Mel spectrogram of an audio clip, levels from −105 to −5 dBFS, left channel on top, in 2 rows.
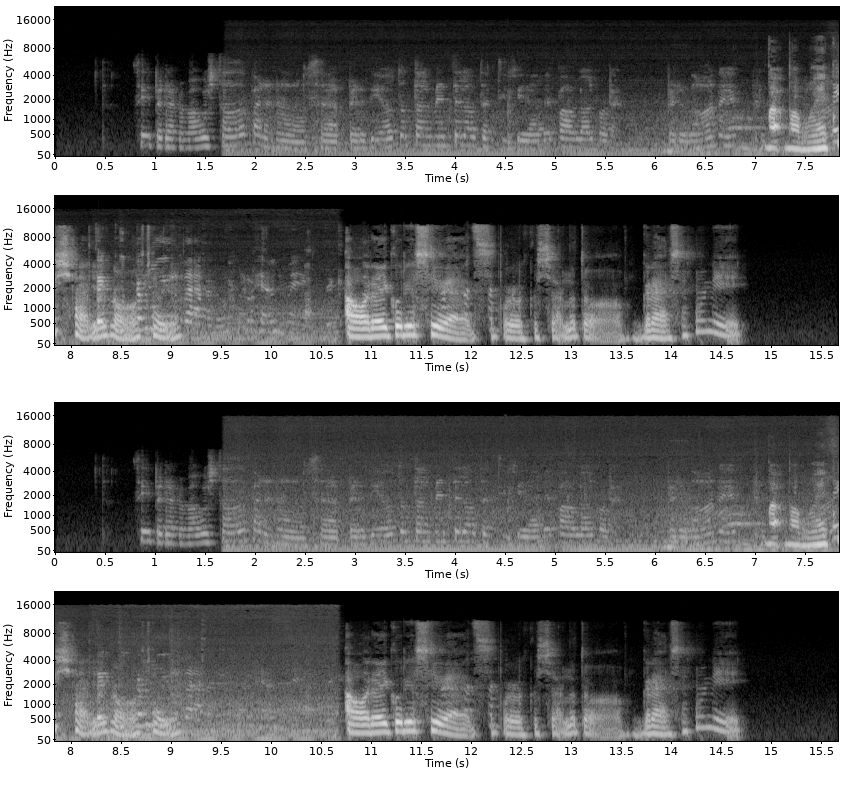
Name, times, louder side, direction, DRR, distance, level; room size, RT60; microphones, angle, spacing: voice 1, 0.8-5.7 6.1-7.8 9.1-9.3, equal, ahead, 1.3 m, -47 dB
sound 1, 1.7-10.7, right 4 dB, 80° right, 0.7 m, -46 dB
sound 2, 6.4-11.5, right 5 dB, 55° right, 1.1 m, -59 dB
voice 2, 7.1-9.1 10.7-14.7, left 3 dB, 15° left, 0.3 m, -30 dB
voice 3, 8.2-10.8 11.4-11.8 12.2-12.3, left 4 dB, 50° left, 1.4 m, -41 dB
9.0 x 3.4 x 3.8 m
head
